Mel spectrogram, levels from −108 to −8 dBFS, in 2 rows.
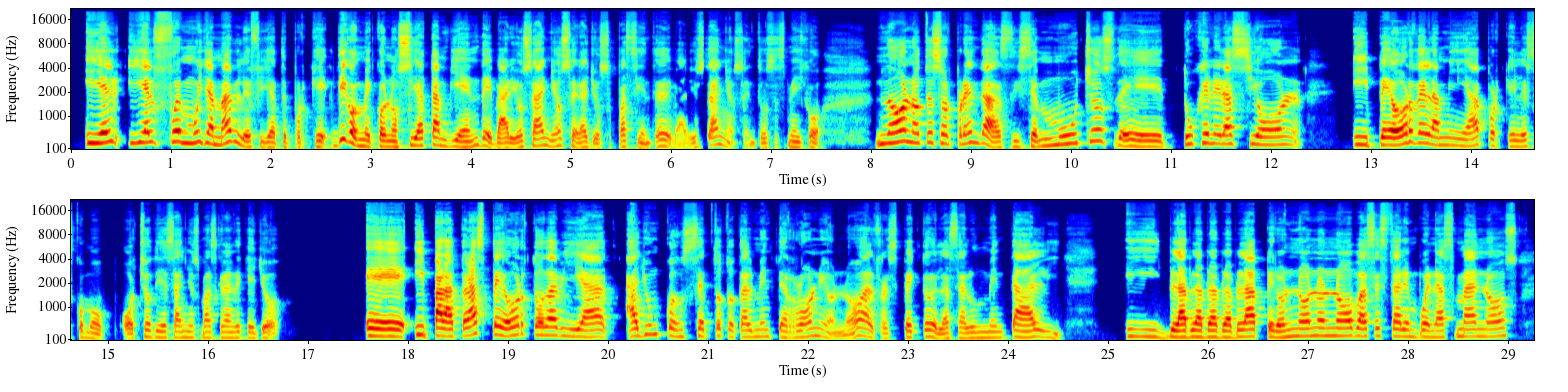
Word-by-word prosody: Y 265 0 +4
él 280 +3 +5
y 265 +1 -2
él 280 +1 +5
fue 300 +4 +4
muy 270 +1 0
amable, 235 - +2
fíjate, 145 -1 -5
porque 440 - -6
digo, 370 -8 +4
me 175 -4 -3
conocía 165 +5 0
también 170 -4 0
de 200 - -1
varios 135 +4 -2
años, 185 0 -3
era 145 - -3
yo 130 -4 -8
su - - -14
paciente 155 -5 -8
de 175 - -2
varios 135 +3 -12
años. 215 -1 -6
Entonces, 130 +2 -13
me 155 - -5
dijo: 145 - -6 0.5
"No, 260 +5 +7
no 265 -3 +3
te 275 +1 -3
sorprendas", 245 - 0
dice, 160 +1 -3
"muchos 255 - -2
de 160 -2 0
tu 230 +1 -2
generación 235 -3 0 0.5
y 220 -1 -3
peor 210 +7 +8
de 270 -2 +3
la 215 -4 +3
mía", 195 -3 -4
porque 185 -2 -7
él 160 - -4
es 170 +1 -7
como 145 -6 -7
8, 180 +7 -5
10 165 -1 -7
años 165 0 -8
más 160 0 -8
grande 160 0 -8
que 155 -2 -8
yo, - - -7 0.8
eh, 200 -2 +5
"y 245 0 -1
para 210 -2 +9
atrás 200 +3 +2
peor 240 +2 +2
todavía, 195 -6 +1
hay 200 +5 0
un 255 0 -7
concepto 200 -2 -6
totalmente 180 +1 -6
erróneo, 175 - -5
¿no?, 115 - -5
al 210 - -1
respecto 170 +6 -7
de 185 - 0
la 140 +2 -4
salud 145 +1 -7
mental 165 +2 -1
y 155 -5 -13 0.6
y 195 -2 -7
bla, 180 -2 +6
bla, 180 0 +3
bla, 180 0 +2
bla, 190 +2 +3
pero 170 -1 +1
no, 200 +1 0
no, 215 0 0
no, 210 0 +1
vas 205 -1 +1
a - - -3
estar 200 -2 -2
en 190 -1 -5
buenas 175 -1 -3
manos. 195 +1 -3
195 Hz, 175 wpm, -22 LUFS, 165-220 Hz, 0.8 s, para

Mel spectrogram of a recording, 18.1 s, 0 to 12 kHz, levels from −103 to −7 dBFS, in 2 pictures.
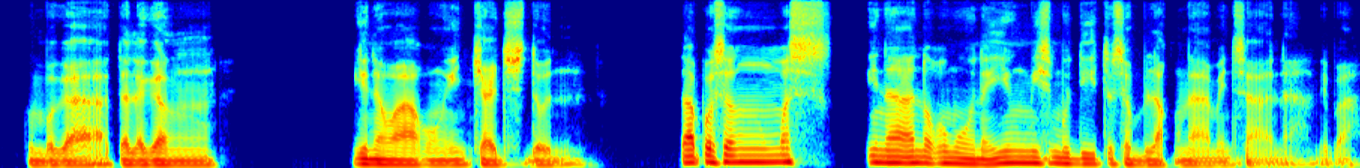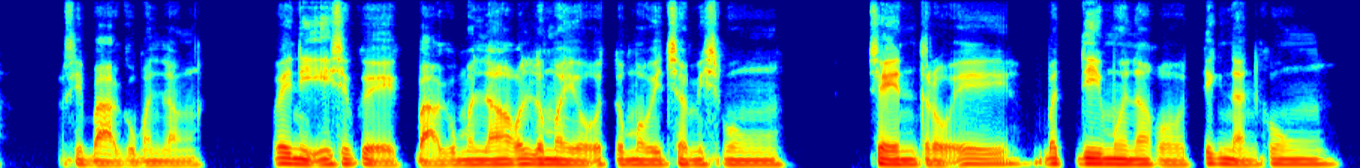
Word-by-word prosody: kumbaga 75 +1 -1
talagang 80 -1 0 0.9
ginawa 90 -4 +5
kong 80 0 -2
incharge 80 -1 0
dun. 80 +3 -5 0.6
Tapos 125 0 +4
ang 135 0 +4
mas 135 0 0 0.2
inaano 120 -2 +4
ko 110 +1 -1
muna 95 -4 +3
yung 115 +5 +4
mismo 115 -2 +2
dito 95 0 -2
sa 90 -1 -1
block 80 -2 -3
namin 70 -2 -5
sana, - - -9
di - - -14
ba. - - -13 0.4
Kasi 90 - -6
bago 75 -1 -3
man 75 +1 -6
lang, 75 -1 -7 0.6
iniisip 95 -1 +2
ko - - +1
eh, 75 0 -3
bago 80 +3 -3
man 90 +1 0
lang 90 +1 +2
akong 95 - +2
lumayo 90 -4 +1
o - - -3
tumawid 85 -1 -2
sa 95 - 0
mismong 85 -1 -2 0.6
sentro 90 -3 +2
eh 100 +2 -3
ba't 105 -2 -2
di 105 0 +4
muna 95 -2 +3
ko 80 -2 -5
tignan 95 -7 -1
kung 90 -1 -3
90 Hz, 150 wpm, -23 LUFS, 80-100 Hz, 0.9 s, ginawa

